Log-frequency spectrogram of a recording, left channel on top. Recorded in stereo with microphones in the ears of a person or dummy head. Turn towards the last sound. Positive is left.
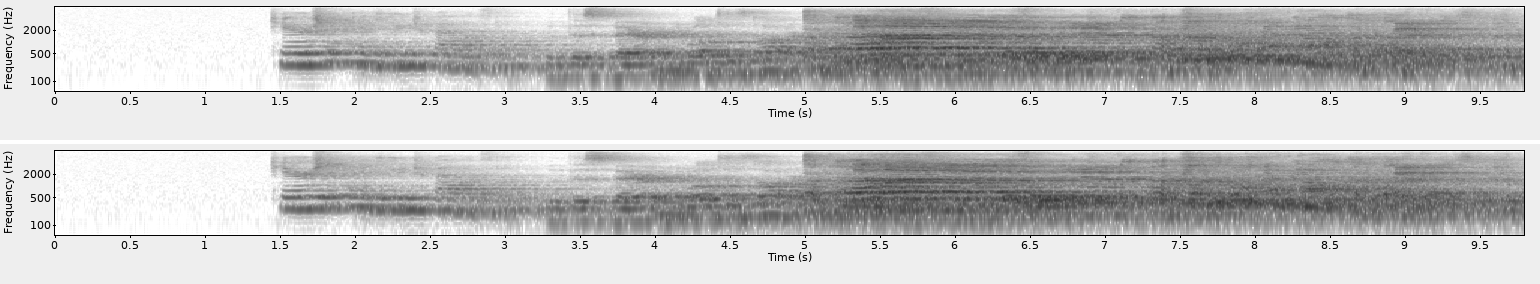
turn(degrees=10)  # may be behind; listen again after turning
